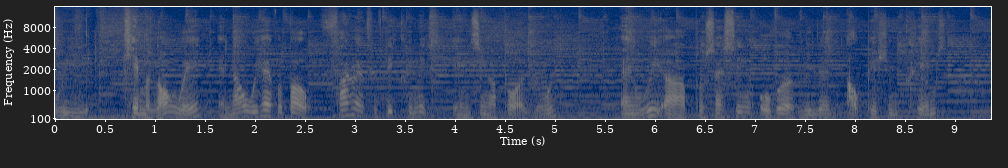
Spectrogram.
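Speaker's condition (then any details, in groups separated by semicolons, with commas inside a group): No condition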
